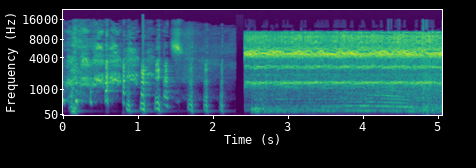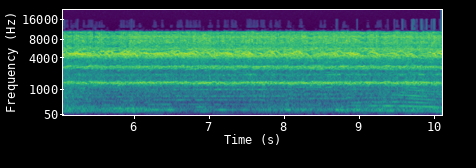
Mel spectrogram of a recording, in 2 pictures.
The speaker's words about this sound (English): because all of a sudden it's like a Luftwaffe attack. It's just the sound effects of planes crashing, and it's all kinds of stuff.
